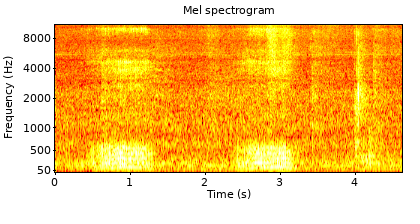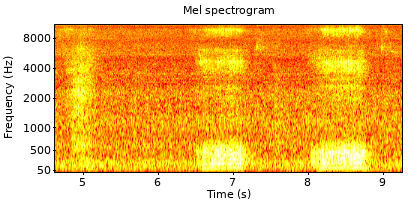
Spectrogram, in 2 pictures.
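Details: A sleeping French Bulldog (Canis familiaris) snores in low, rumbling breaths, each lasting under a second, with a longer quiet spell midway.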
